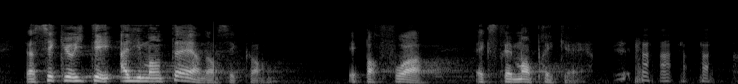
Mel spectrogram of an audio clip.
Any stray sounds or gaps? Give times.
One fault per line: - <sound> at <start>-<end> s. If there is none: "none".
- laugh at 6.1-7.2 s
